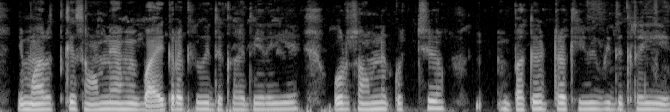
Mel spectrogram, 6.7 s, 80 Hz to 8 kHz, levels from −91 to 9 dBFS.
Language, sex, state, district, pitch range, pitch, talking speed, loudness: Hindi, female, Rajasthan, Nagaur, 155-165 Hz, 160 Hz, 190 wpm, -18 LUFS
